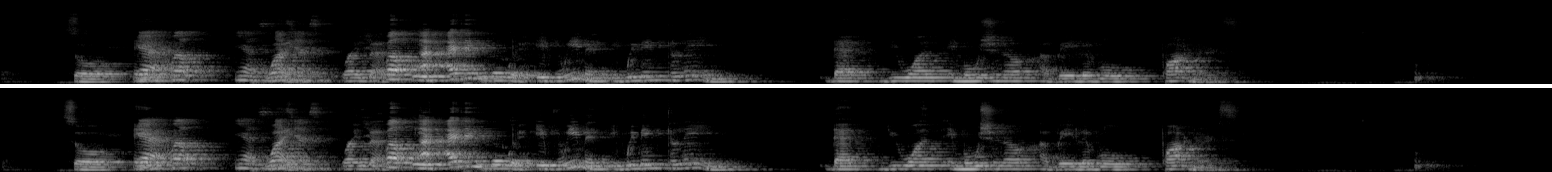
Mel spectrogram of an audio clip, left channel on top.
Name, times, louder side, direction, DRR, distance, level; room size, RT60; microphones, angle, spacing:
voice 1, 0.6-1.6 2.6-3.0 3.4-4.3 4.8-7.3 8.2-11.3 11.6-12.2, right 1 dB, 80° right, 3 dB, 6.3 m, -32 dB
voice 2, 1.4-1.9 2.3-3.1 3.8-4.8, right 1 dB, 15° right, 1 dB, 6.6 m, -29 dB
27.0 x 19.0 x 8.1 m, 0.81 s
head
